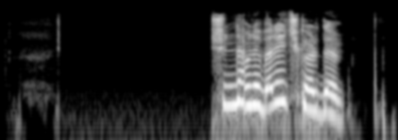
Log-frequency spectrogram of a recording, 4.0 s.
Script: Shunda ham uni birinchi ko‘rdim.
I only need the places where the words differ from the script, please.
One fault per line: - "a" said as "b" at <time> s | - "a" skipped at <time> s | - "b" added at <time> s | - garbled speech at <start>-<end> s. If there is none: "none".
- "ham" skipped at 2.5 s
